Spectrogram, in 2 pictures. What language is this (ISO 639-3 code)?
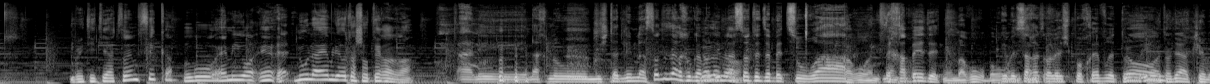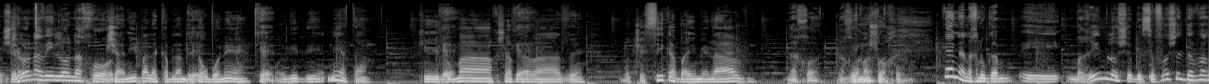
heb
